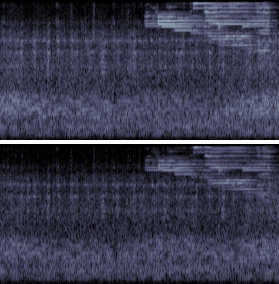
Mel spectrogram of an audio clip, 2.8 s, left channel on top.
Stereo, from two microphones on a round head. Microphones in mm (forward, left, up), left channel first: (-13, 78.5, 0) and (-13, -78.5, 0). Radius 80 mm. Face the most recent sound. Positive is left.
turn(degrees=50)  # may be behind; listen again after turning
